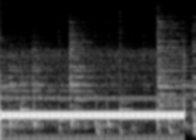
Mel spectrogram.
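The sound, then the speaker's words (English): A telephone dial tone holds one steady, unbroken pitch for nearly two seconds before cutting off abruptly near the end. “Let's dial Jo in.”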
